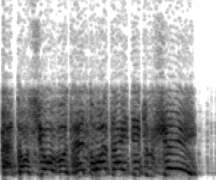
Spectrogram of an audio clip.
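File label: right wing, mood high, French; War Thunder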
